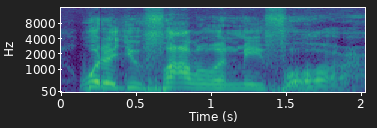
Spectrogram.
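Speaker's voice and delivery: ordinary talk, nothing marked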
